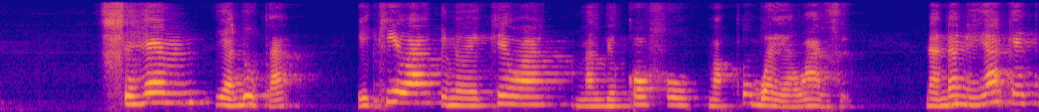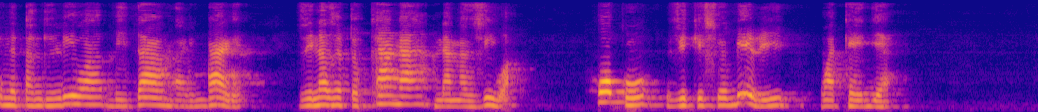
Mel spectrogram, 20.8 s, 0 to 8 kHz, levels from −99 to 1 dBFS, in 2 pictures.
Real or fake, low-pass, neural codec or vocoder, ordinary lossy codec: fake; 7.2 kHz; codec, 44.1 kHz, 2.6 kbps, SNAC; AAC, 48 kbps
